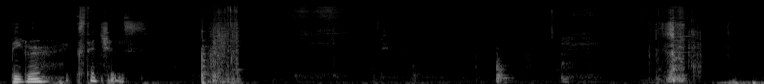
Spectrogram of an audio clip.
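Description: A plug and cable knock and rattle as they are handled.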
